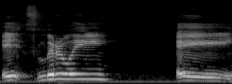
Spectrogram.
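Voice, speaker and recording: An animated woman's voice with lively intonation, in a very clean recording with a silent background. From US South. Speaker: vlogger. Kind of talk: casual vlog talk. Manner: loud.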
